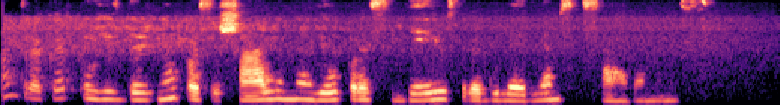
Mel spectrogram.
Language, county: Lithuanian, Vilnius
